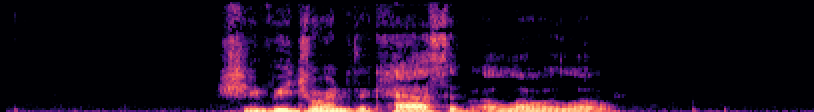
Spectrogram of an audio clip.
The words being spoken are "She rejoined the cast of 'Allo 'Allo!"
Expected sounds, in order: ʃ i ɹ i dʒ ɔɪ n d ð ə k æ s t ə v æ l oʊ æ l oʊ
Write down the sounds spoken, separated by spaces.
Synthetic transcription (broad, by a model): ʃ i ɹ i dʒ ɔɪ n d ð ə k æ s ə v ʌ l oʊ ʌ l oʊ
